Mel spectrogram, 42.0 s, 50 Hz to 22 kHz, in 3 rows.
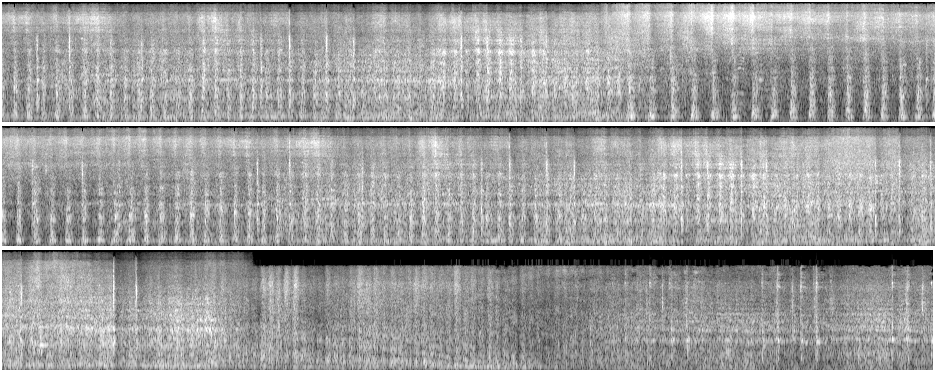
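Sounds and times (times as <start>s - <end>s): steam hissing: 0.0s - 32.0s
steam locomotive exhaust chuffs: 0.0s - 41.9s.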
